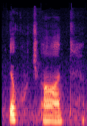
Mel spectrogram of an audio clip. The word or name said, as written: diwich'aat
